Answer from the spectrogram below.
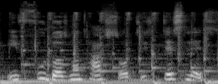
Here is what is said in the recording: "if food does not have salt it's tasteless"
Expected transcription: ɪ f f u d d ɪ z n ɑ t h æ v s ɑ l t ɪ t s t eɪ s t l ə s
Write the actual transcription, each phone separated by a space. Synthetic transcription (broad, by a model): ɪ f f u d d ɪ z n ɑ t h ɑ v s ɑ t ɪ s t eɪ s t l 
